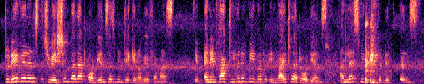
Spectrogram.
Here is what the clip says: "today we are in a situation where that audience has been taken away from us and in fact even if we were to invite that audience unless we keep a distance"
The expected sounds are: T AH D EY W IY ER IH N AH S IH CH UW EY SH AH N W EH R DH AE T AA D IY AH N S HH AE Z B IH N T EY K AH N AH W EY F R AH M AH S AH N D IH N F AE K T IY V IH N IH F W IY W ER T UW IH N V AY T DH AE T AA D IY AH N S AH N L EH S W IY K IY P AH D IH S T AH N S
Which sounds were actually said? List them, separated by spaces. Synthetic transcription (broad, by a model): T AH D EY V IY ER IH N AH S IH CH UW EY SH AH N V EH R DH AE T AA D IY AH N S HH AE Z B IH N T EY K AH N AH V EY F R AH M AH S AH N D IH N F AE K T IY V IH N IH F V IY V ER T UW IH N V AY T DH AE T AA D IY AH N S AH N L EH S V IY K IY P AH D IH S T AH N S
